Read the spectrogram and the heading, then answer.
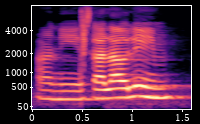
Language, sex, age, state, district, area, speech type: Goan Konkani, female, 18-30, Goa, Murmgao, urban, spontaneous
